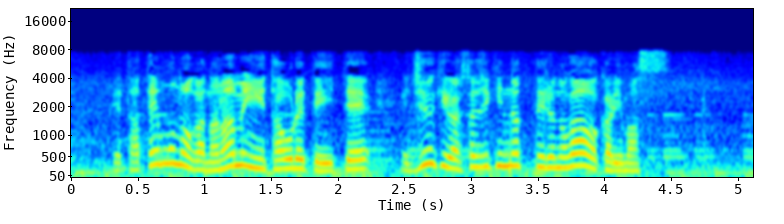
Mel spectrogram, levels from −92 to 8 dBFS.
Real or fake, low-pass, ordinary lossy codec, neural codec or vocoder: real; none; none; none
